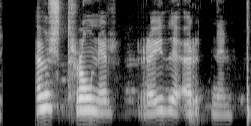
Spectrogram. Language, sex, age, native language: Icelandic, male, 10, Icelandic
